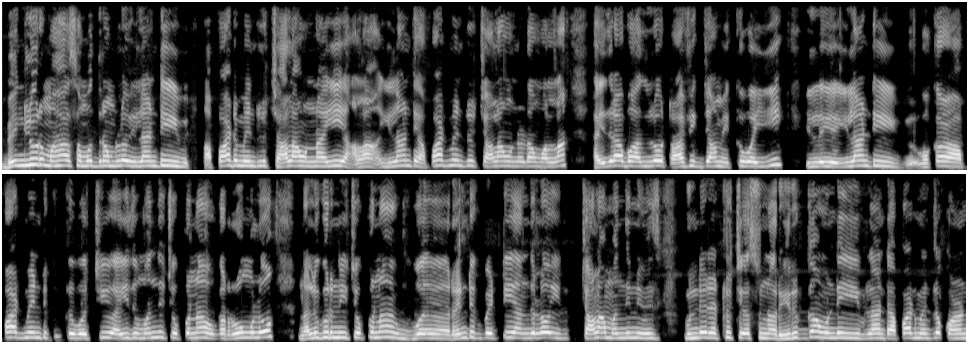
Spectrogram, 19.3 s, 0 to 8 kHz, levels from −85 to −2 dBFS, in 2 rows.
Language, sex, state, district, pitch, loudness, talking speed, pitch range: Telugu, male, Andhra Pradesh, Anantapur, 225 Hz, -13 LUFS, 140 wpm, 210-240 Hz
